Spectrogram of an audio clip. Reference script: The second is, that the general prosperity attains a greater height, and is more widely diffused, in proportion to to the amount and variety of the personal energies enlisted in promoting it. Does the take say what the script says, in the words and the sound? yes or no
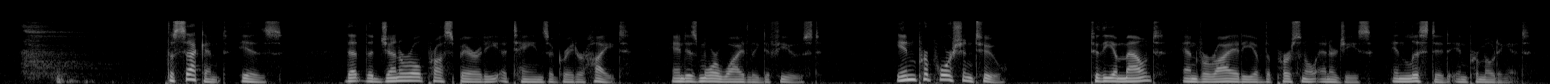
no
